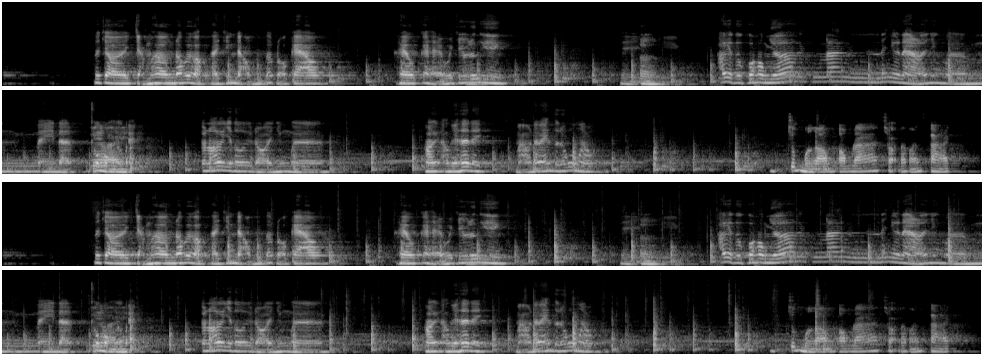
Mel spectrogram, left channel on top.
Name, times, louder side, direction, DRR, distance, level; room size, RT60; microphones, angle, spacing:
voice 1, 0.9-3.3 3.9-5.1 6.2-6.7 7.2-11.1 11.8-13.1 14.0-14.6 14.9-15.8, equal, ahead, 11 dB, 1.2 m, -22 dB
Run, 1.1-18.1 18.5-18.6, right 3 dB, 85° right, 1.8 m, -32 dB
sound 1, 8.4-18.5, left 1 dB, 15° right, 5.2 m, -45 dB
voice 2, 10.7-11.1 17.7-19.3, left 3 dB, 30° left, 12 dB, 1.1 m, -24 dB
30.0 x 16.5 x 9.5 m, 0.87 s
head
